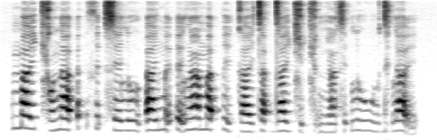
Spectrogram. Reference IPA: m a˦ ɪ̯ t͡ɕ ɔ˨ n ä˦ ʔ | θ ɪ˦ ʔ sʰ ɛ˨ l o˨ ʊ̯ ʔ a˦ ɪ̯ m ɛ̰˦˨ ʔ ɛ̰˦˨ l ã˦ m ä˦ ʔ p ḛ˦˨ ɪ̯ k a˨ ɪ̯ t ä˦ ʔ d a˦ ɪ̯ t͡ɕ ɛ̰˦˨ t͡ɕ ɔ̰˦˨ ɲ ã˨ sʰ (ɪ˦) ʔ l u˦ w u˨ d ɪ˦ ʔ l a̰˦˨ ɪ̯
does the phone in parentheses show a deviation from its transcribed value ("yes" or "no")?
no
